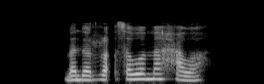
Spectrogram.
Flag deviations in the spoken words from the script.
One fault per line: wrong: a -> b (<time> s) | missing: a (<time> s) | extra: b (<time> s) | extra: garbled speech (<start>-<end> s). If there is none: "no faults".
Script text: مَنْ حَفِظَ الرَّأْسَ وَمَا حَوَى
missing: حَفِظَ (0.8 s)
